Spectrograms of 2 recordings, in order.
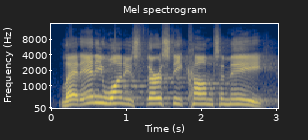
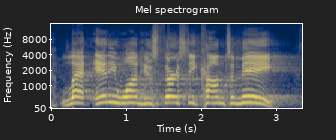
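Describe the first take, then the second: First: Slow, louder cry, pitched up; Jesus crying out. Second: Slow, loud cry, pitched well up; Jesus crying out. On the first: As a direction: call it out slowly to the crowd. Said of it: "he cries out". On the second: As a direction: proclaim it slowly, full voice. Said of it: "he cried out". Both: Acted.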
